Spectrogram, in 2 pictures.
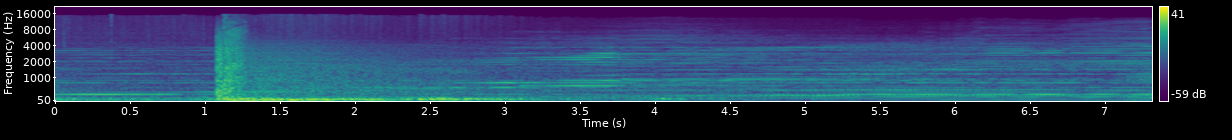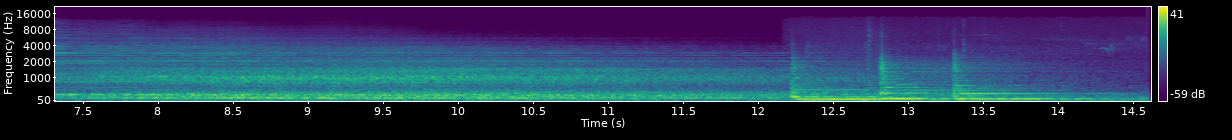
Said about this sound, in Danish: Bang! En mand nede. Matt bliver stadig beskudt, og hans tøj er gennemhullet af kugler. Men ved et mirakel bliver han ikke alvorligt ramt.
